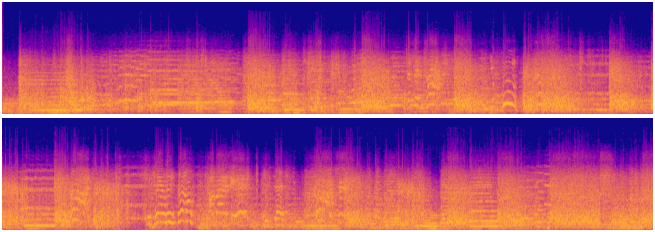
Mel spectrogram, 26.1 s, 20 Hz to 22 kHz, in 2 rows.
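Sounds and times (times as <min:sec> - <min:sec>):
dramatic orchestral music: 0:00.0 - 0:26.0
gunshots: 0:00.3 - 0:16.3, 0:17.2 - 0:26.0.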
